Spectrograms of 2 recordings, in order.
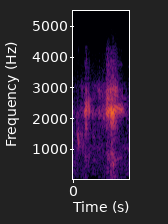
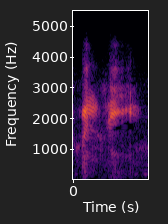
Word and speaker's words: Quincy: otherwise pronounced in other areas of the world where there's same spelling, but they pronounce it Quincy, like Quincy, Illinois. Up here it's Quincy, the Z, even though it's spelled the same.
